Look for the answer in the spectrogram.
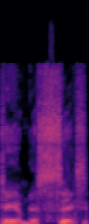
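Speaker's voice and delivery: very low, slow, soft imitation; mock seductive voice. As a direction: tease with a deep slow purr. Repeats the mocked low voice.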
